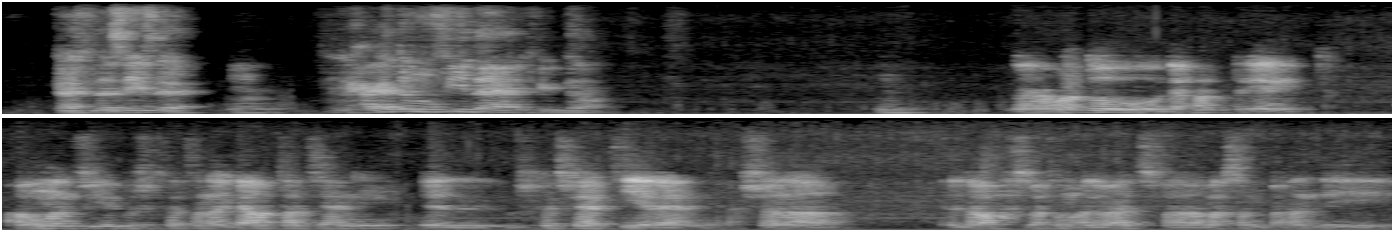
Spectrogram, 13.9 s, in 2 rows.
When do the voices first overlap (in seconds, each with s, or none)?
none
